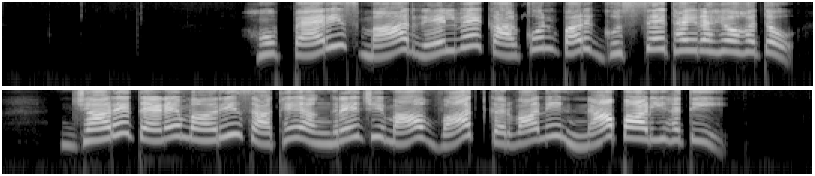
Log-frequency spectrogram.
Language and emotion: Gujarati, angry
